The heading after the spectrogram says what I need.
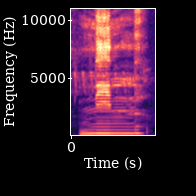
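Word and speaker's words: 您: tu ni est prononcé ni vous poli se prononce nine nine on voit bien qu'il y a le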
